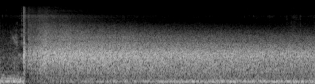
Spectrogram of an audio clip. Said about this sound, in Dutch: 13 seconden de galm, de, de duurt 13 seconden.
